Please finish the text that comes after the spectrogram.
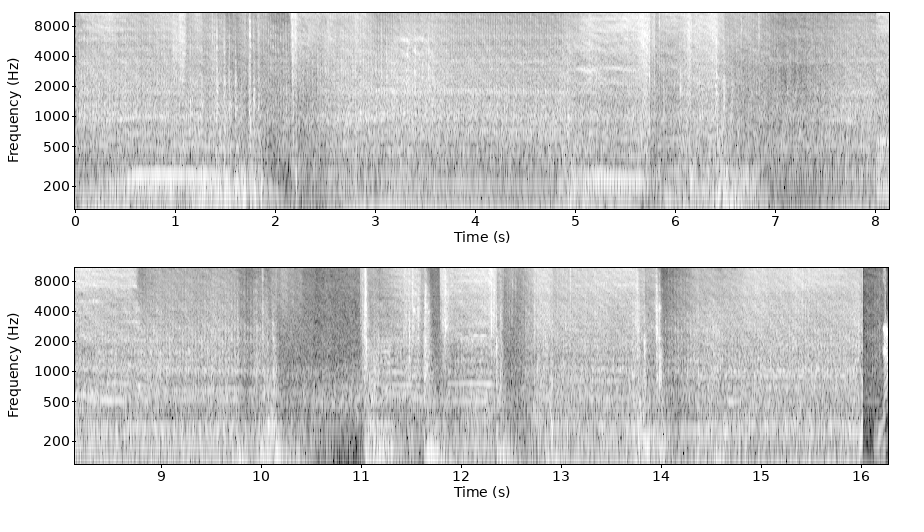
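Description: Bulldozer clearing heavy snow at a farm near a barn doorway, its engine droning loud and steady throughout, with revving surges and low mechanical rumble as it pushes and scoops snow.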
